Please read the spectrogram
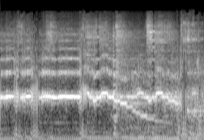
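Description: Live band playing an instrumental passage: a held high lead note that slides steadily down in pitch near the end, over a bass line and regular drum beats.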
